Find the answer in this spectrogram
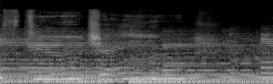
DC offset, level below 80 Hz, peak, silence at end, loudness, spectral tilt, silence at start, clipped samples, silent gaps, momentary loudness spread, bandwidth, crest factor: under 0.1%; -38 dBFS; -8 dBFS; 0 s; -20 LUFS; -6 dB/octave; 0 s; under 0.1%; none; 7 LU; 14 kHz; 12 dB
